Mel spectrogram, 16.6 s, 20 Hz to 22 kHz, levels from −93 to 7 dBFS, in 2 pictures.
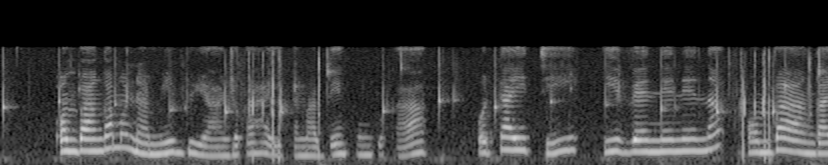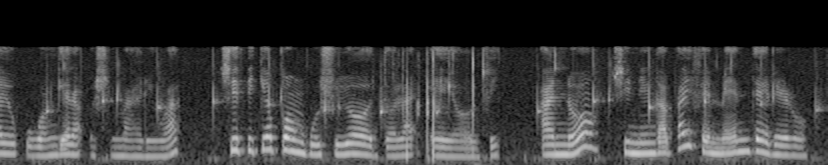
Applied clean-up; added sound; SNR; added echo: none; Drip; 12 dB; none.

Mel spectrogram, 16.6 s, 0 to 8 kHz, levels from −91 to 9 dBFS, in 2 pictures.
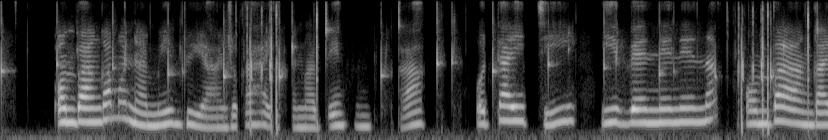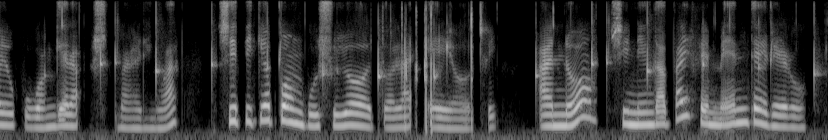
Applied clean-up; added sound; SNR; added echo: neural diffusion model UNIVERSE++.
